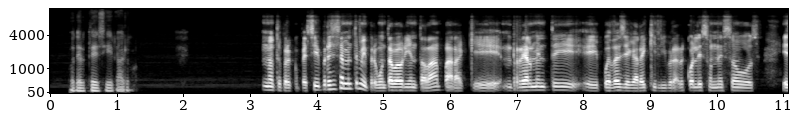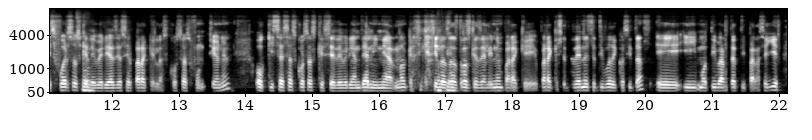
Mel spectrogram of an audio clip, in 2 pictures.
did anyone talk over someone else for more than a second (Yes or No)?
No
